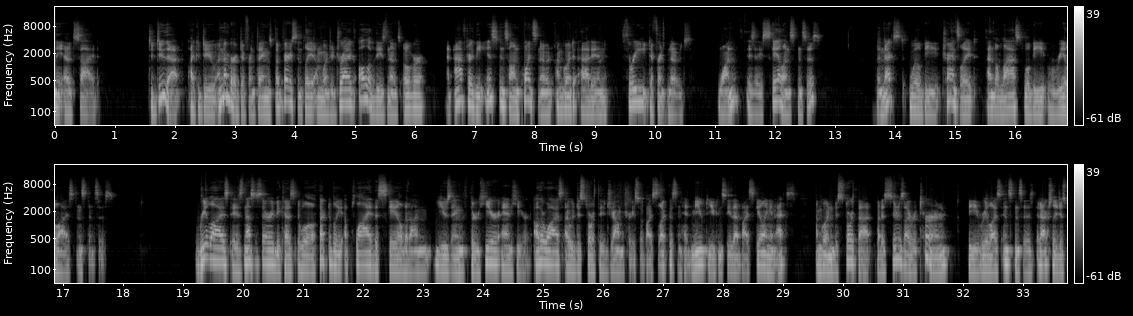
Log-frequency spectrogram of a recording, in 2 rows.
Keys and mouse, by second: 3.8 click, 5.1-5.6 drag, 10.1 shift+a, 12.3-13.6 drag, 13.7 shift+a, 15.8 shift+a, 26.7 click, 27.3 m, 28.2-30.2 drag, 30.8 click, 32.4 m.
